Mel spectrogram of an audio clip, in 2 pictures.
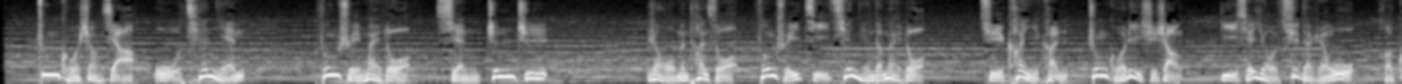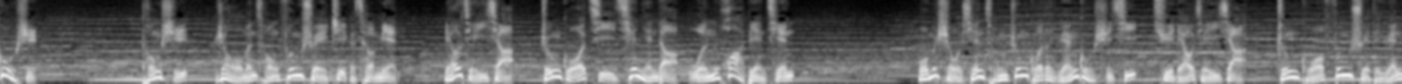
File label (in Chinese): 男声; 风水脉络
